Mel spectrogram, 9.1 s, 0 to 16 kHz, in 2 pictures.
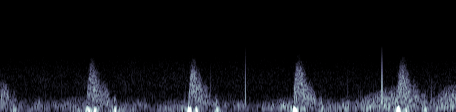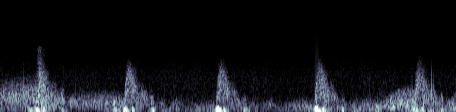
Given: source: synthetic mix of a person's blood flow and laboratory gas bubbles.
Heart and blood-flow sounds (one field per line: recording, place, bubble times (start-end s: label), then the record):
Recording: Doppler ultrasound of blood flow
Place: subclavian vein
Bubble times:
4.90-5.04 s: bubbles
From the record:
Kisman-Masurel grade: 112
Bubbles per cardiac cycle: 1 to 2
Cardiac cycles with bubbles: 1 to 10%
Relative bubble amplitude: moderate (0.250 to 0.450)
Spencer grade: 1 (occasional bubble signal discernible with the cardiac motion signal, with majority of cardiac periods free of bubbles)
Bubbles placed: anywhere in the cardiac cycle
